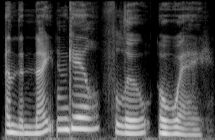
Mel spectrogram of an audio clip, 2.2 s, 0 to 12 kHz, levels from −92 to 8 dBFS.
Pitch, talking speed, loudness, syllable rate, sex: 195 Hz, 140 wpm, -15 LUFS, 4.6 syllables/s, female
